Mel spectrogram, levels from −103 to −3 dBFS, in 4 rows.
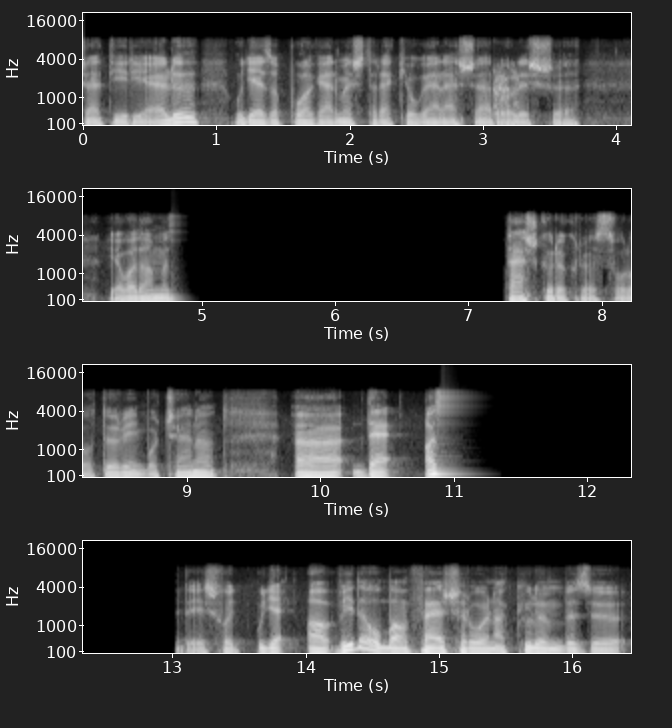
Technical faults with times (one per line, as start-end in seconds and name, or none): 4.77-7.28 long network dropout
10.90-13.04 long network dropout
